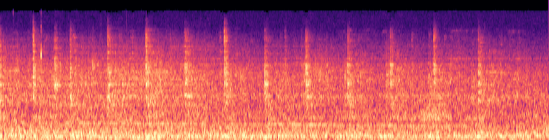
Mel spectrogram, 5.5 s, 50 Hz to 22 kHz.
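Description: Freight train drawn by an ÖBB class 1163 electric locomotive running into the station, its wagon wheels clicking irregularly over rail joints and points above a steady rumble.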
